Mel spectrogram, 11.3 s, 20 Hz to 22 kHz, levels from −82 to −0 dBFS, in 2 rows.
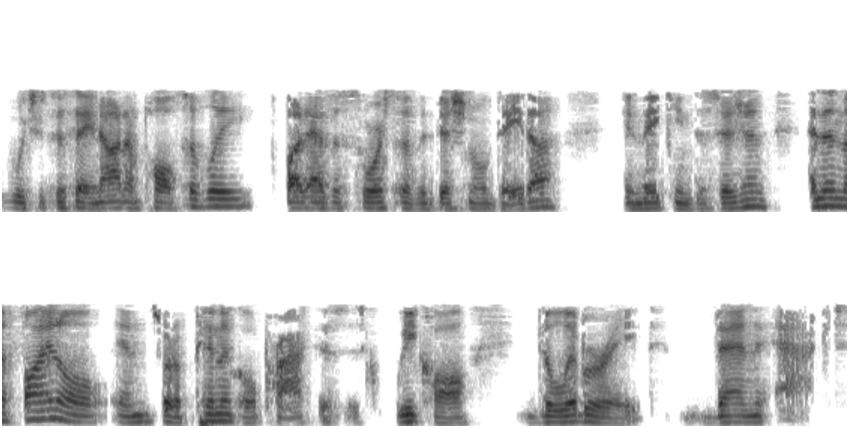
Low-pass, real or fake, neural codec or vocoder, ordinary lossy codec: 7.2 kHz; fake; codec, 44.1 kHz, 7.8 kbps, Pupu-Codec; AAC, 16 kbps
